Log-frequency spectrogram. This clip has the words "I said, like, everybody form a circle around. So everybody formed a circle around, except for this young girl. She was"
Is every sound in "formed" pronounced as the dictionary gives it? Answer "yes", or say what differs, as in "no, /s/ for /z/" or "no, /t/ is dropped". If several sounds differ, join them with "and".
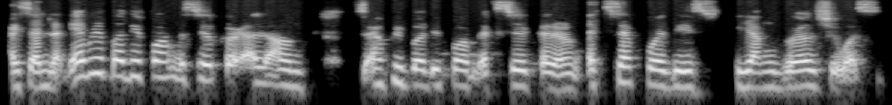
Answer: no, /d/ is dropped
